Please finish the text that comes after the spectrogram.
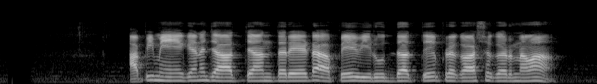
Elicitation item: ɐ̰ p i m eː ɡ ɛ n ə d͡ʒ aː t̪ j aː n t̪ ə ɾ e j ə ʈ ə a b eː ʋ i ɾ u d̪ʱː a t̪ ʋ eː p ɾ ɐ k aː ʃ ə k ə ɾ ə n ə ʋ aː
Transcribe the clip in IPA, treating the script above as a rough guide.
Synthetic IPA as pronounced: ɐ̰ p i m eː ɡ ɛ n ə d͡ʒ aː t̪ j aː n t̪ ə ɾ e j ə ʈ ə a p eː ʋ i ɾ u d̪ʱː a t̪ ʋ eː p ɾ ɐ k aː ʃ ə k ə ɾ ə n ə ʋ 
